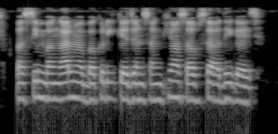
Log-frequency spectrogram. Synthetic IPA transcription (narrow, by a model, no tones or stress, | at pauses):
pəst͡ʃimbəŋɡalmebəkɾiked͡ʒənəsəŋkʰijõsəbʱsẽəd̪ʱikəjt͡ʃʰ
